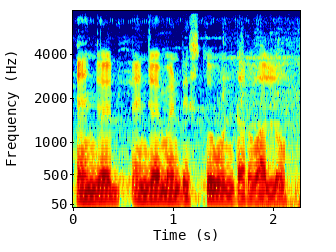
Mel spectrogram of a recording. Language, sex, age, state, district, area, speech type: Telugu, male, 18-30, Telangana, Ranga Reddy, urban, spontaneous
